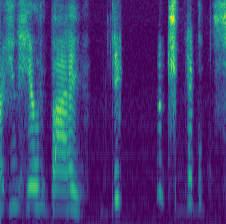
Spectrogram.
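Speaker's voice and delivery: put-on fantasy goblin character voice. Told to try the goblin voice again, the speaker retries: goblin voice. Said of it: "Try the goblin voice again".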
